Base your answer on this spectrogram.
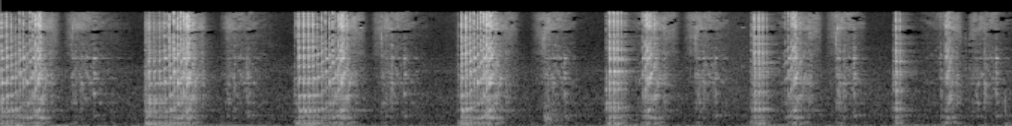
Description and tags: snap a ruler on the school bench table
